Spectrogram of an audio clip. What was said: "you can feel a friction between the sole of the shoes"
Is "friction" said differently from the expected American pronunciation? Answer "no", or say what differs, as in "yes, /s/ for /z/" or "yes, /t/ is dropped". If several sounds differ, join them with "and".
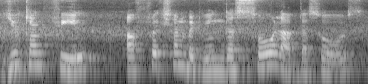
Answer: no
